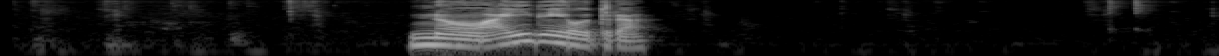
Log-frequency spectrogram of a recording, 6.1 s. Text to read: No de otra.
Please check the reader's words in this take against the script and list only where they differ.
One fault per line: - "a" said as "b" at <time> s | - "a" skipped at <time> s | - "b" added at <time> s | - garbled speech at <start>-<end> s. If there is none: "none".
- "hay" added at 2.4 s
